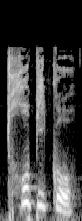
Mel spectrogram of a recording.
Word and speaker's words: tropicaux: Les climats tropicaux. Final X not pronounced.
